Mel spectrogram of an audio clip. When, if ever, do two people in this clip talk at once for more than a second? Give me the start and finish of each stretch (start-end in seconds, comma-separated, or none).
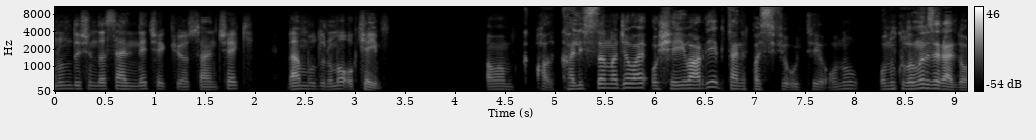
none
